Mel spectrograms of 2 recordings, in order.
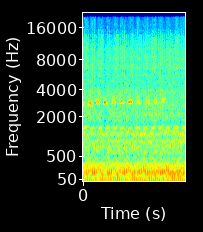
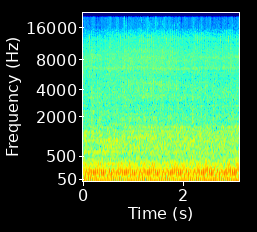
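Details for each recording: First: VW Beetle with Subaru EJ20 engine, hot idle, oil pressure 1–2 psi hot vs 75 cold: sharp regular tapping about six times a second tied to engine speed; knock with low oil pressure, later improved by replacing PCV valve. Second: VW Beetle fitted with a Subaru EJ20 engine (believed from a 1999-2003 Legacy) at idle after a £20 PCV fix restored oil pressure to over 14 psi: steady, even low burble with regular beat, no knocks or ticks; healthy.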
